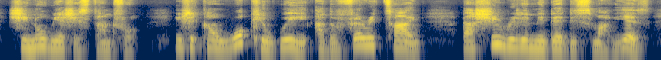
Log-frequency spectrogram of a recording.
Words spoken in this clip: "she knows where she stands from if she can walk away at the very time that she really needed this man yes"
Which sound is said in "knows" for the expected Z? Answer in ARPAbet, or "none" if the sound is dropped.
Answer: none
